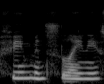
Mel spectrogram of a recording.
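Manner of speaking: ordinary delivery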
